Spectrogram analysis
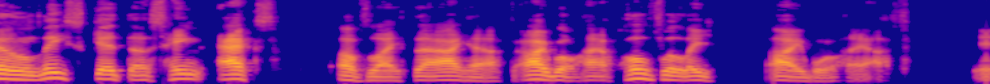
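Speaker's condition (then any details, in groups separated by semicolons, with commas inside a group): Ataxia; caused by stroke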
